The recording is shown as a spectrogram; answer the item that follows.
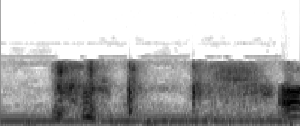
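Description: A person coughing and clearing their throat over a telephone line, a few short rasps and then a breathy exhale, before starting to speak with an 'uh' near the end.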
